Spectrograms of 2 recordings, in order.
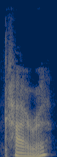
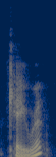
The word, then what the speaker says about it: Kayra: To use her findings to do good, Dr. Kayra Wagoner, it looks like Kyra, but luckily they have the pronunciation here, Kayra, Wagoner has decided to be both, launching a startup with UNCG alum Phoebe Snyder.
